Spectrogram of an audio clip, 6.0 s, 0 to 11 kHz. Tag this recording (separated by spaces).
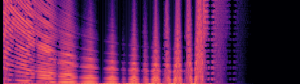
120-bpm 2-bars DX-100 FM-synthesis Harsh industrial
